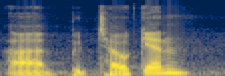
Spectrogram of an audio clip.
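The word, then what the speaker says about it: Budokai: I got to play Dragon Ball Z Extreme Budokan. – Yep. – Sure, why not? – Yeah, you're saying it right.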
